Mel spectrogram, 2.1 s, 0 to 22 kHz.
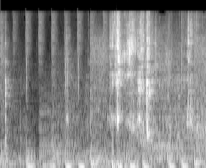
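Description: Crunching and chewing of 3D Doritos, the puffed corn chips, as they are bitten and chewed: a quick irregular run of small crunches that grows busier about halfway through.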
